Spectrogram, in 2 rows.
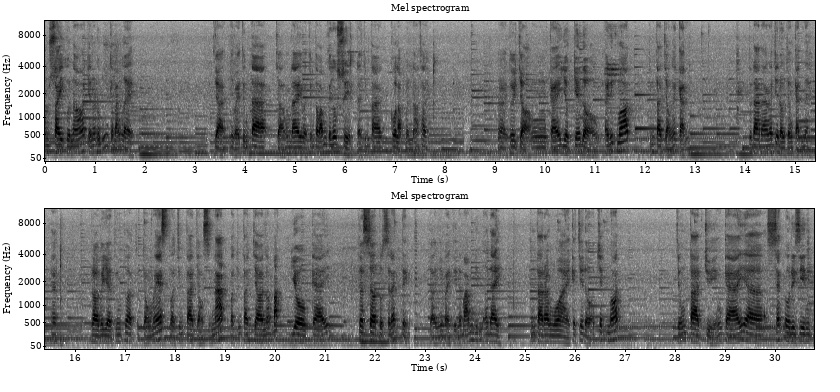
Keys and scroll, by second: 6.3 /.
